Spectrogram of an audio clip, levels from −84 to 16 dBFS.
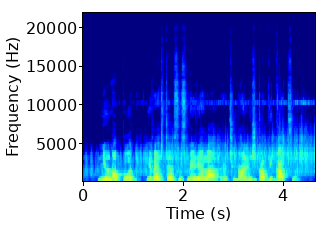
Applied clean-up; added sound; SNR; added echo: none; Coin (dropping); 17 dB; none.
